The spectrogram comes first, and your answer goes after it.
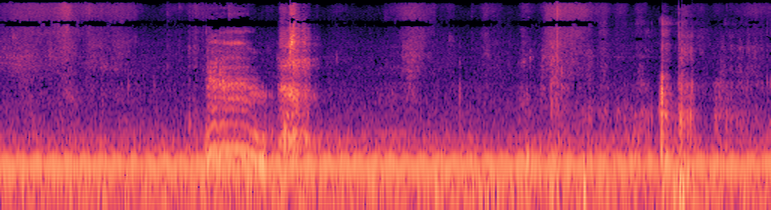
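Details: A pet cat named Maple indoors after its owner went to the rest room without it; one drawn-out, arching meow, then a shorter rough cry and a few faint sounds, over a steady low electrical hum.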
